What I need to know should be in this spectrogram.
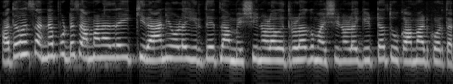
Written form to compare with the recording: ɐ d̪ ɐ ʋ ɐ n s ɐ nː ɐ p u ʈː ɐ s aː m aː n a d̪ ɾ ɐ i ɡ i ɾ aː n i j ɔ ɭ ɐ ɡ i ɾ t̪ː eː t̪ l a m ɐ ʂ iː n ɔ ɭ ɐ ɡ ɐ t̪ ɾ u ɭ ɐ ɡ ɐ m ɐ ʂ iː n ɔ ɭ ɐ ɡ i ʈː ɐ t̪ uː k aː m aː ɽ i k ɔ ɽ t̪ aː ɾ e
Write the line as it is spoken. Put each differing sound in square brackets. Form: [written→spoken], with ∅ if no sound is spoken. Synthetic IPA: ɐ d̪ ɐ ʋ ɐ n s ɐ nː ɐ p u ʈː ɐ s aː m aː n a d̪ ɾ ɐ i [ɡ→k] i ɾ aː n i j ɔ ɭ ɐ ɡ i ɾ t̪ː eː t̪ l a m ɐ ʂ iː n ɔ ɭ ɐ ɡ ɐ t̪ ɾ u ɭ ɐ ɡ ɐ m ɐ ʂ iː n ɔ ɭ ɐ ɡ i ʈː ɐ t̪ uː k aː m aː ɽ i k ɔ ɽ t̪ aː ɾ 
